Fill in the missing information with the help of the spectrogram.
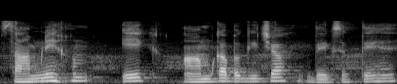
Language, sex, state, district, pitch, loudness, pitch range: Hindi, male, Haryana, Jhajjar, 140 Hz, -19 LUFS, 125-160 Hz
